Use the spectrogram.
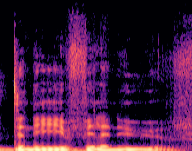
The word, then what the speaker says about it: Denis Villeneuve: I think it's Denis Villeneuve. You got to say it like French.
